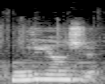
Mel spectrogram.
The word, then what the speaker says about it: Urianger: Urianger.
